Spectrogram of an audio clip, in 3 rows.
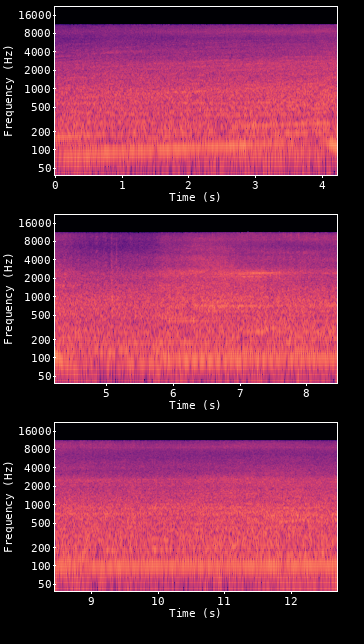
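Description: Honda CB650F's inline-four engine running steadily at low speed, with road noise of surrounding city traffic.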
